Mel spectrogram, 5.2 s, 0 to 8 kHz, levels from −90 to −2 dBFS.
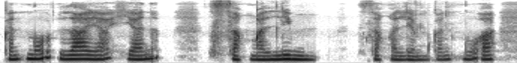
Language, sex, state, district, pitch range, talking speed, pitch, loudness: Mizo, female, Mizoram, Aizawl, 180-205 Hz, 125 wpm, 190 Hz, -17 LUFS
